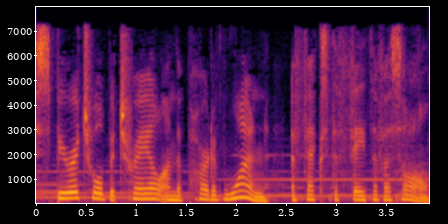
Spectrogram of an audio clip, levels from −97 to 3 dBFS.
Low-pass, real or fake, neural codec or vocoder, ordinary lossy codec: 7.2 kHz; real; none; MP3, 48 kbps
